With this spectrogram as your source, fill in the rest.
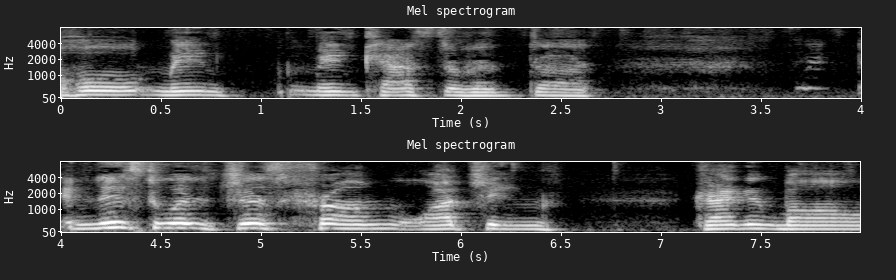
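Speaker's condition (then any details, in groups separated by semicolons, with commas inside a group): Mobius syndrome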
